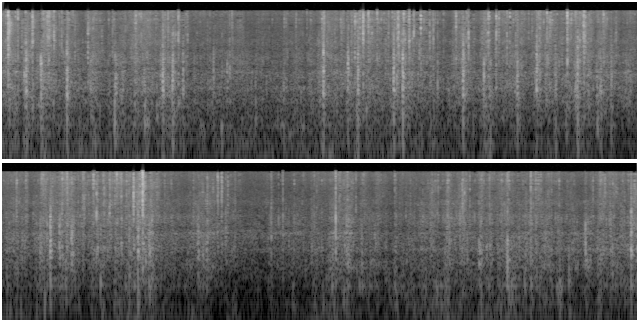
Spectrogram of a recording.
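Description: Mountain bike clattering down a rough trail: a dense, irregular run of knocks and rattles from tyres striking stones and the frame and chain shaking. It eases off a little in the last third.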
